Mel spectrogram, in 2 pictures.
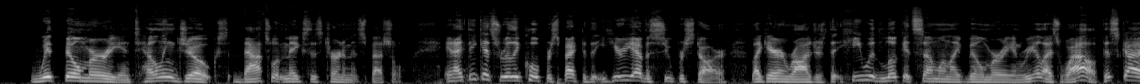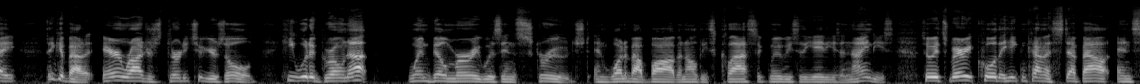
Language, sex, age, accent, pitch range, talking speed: English, male, 30-49, American, 120-150 Hz, 230 wpm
